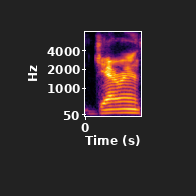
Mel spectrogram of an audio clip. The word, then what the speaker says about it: Jaron: It was main evented by the IBF welterweight champion Jaron Ennis. Hopefully, I pronounced his name right because sometimes it's Jaron, sometimes I think it's Jerome, sometimes it's Jaron,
